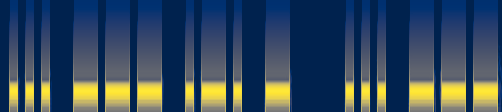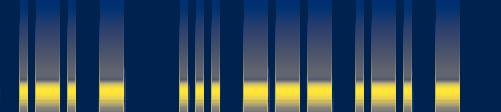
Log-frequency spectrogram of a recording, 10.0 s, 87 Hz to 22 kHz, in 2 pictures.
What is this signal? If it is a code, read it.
Morse code, heard as a keyed tone, about 15 wpm, 250 Hz. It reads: SORT SORT SORT
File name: morse / morse-training-15WPM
